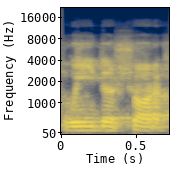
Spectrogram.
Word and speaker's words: Wiederzorg: One of them is called Plantation Wiederzorg. Wiederzorg, it's pronounced Wiederzorg in Dutch.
